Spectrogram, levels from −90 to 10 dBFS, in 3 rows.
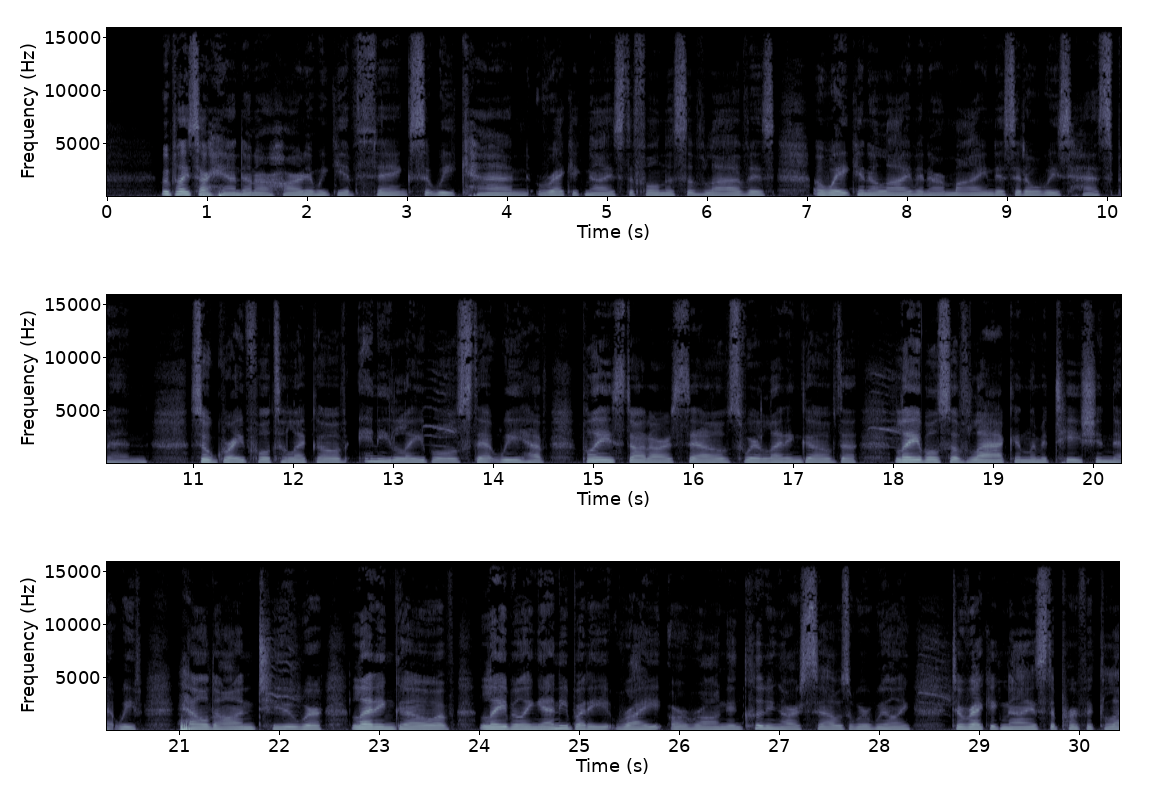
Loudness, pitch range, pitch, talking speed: -38 LUFS, 175-195 Hz, 185 Hz, 155 wpm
